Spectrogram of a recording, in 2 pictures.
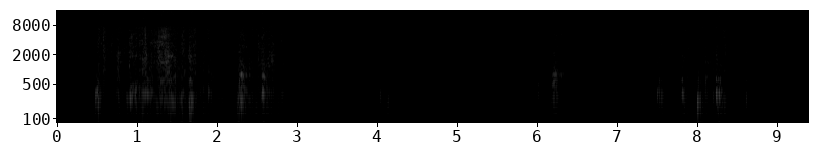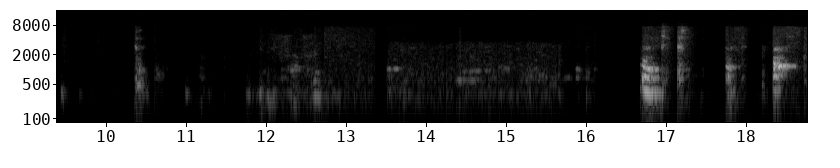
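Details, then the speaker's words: Child being assessed for stridor in a childhood illness (IMCI/AIEPI) training example: a quiet, wet noise on both breathing in and breathing out, judged to be a blocked nose rather than stridor. "Cuando inspiraba y expiraba, escuchamos un ruido húmedo. Por lo tanto, decidimos que no tenía estridor, sino nariz tapada."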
